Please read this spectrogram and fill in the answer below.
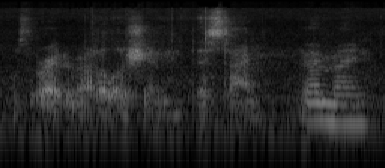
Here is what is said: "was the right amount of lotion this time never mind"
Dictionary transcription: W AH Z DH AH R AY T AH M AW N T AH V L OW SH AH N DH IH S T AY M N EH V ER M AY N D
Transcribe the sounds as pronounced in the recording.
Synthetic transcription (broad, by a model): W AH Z DH AH R AY T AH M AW T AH L OW SH AH N DH IH S T AY M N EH IH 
